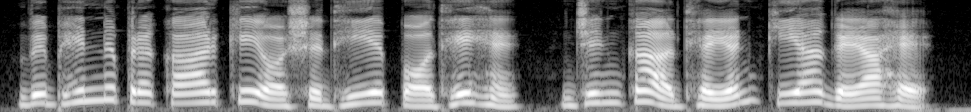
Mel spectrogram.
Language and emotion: Hindi, neutral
